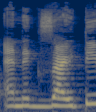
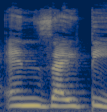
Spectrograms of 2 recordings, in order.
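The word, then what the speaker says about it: anxiety: मैंने कई बार बच्चों को देखा है इसको एनेक्साइटी पढ़ते हैं। अब आई डोंट नो क्यों पढ़ते हैं, लेकिन इसका मतलब हो सकता है वही समझ में आता हो, लेकिन इसकी मैं करेक्ट प्रोनाउंसिएशन आपको बता देती हूँ। इसका मतलब होता है एंजाइटी। इसको कैसे पढ़ते हैं, मेरे साथ रिपीट कीजिए, एंजाइटी। अगेन से रिपीट कीजिए, एंजाइटी। जी हाँ, इसको पढ़ते हैं एंजाइटी, जिसका मतलब होता है चिंता, व्याग्रता या फिक्र।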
